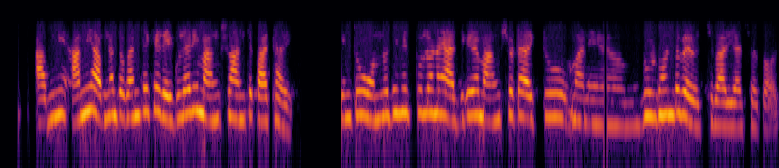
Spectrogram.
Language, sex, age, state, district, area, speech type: Bengali, female, 18-30, West Bengal, Howrah, urban, conversation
